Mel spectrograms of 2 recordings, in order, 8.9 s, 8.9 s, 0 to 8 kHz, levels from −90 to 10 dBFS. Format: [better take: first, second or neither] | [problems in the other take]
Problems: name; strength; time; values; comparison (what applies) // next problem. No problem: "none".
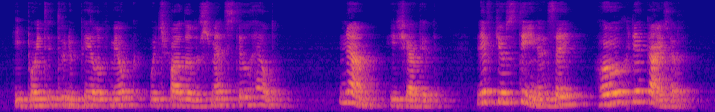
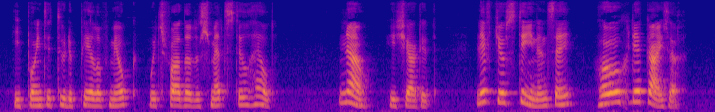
second | room echo; dies away in 0.6 s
